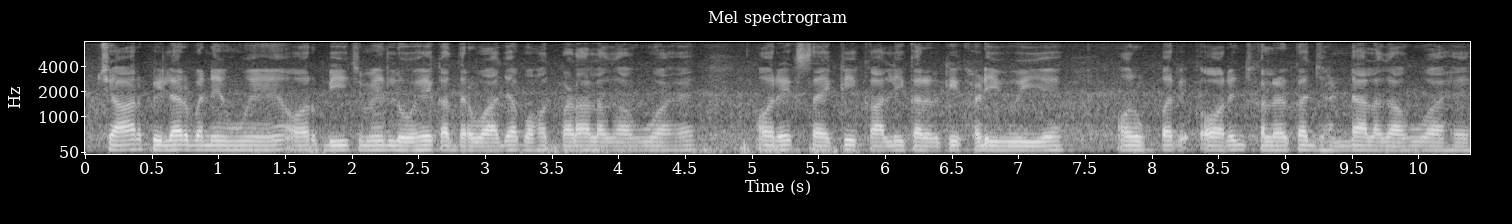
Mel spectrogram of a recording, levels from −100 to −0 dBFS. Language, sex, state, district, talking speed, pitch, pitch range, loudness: Hindi, male, Uttar Pradesh, Budaun, 190 wpm, 115 Hz, 110-120 Hz, -16 LUFS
